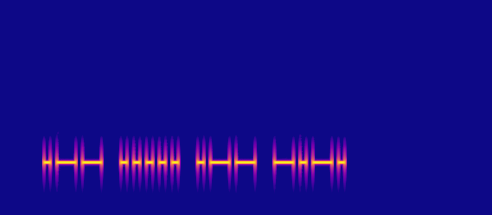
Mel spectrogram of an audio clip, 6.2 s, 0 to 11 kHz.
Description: Morse code, heard as a keyed tone, about 16 wpm, 700 Hz. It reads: W5WC
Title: USA Call Signs - 4 Characters - Repeated 3x - 15wpm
